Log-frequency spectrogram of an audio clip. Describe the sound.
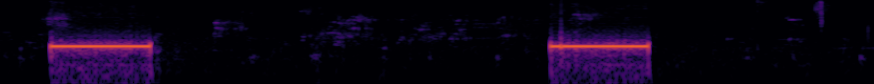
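Ringback tone of an outgoing phone call that rings unanswered: two long, steady, even tones about a second each, separated by several seconds of near silence with faint, indistinct murmuring between them.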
